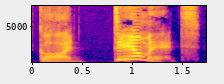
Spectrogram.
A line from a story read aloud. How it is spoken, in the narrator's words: He shouted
